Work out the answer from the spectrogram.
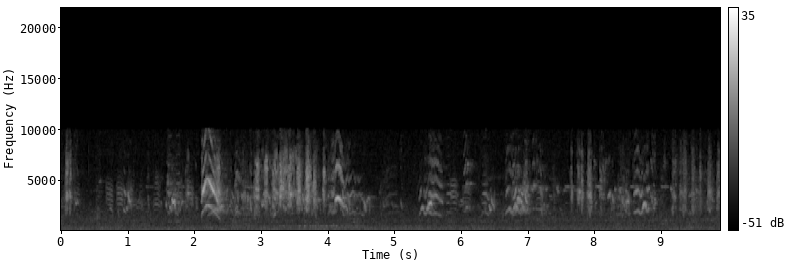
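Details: Eastern rosellas at Velserbeek give busy, high chattering calls with a few sharp, rising whistles, overlapping steadily across the clip against faint outdoor hiss.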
